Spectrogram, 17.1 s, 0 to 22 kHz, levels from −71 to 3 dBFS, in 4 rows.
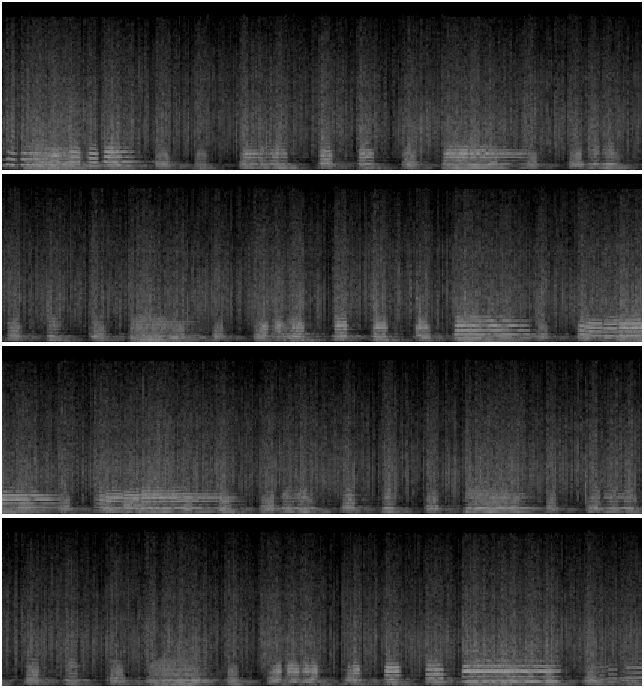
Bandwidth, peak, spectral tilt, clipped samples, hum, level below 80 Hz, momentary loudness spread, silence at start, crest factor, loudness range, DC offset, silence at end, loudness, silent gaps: over 20 kHz; -12 dBFS; 1 dB/octave; under 0.1%; none; -84 dBFS; 8 LU; 0 s; 20 dB; 4 LU; under 0.1%; 0 s; -30 LUFS; none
